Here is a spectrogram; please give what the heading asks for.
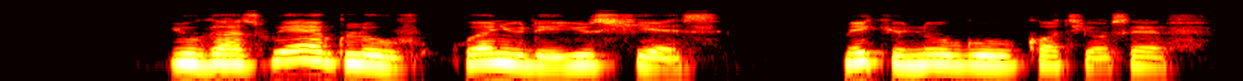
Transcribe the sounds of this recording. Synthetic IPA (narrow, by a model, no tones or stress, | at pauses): juɡaswɛɡlov | wɛ̃njudejuzʃɛs | mekʰjunoɡokʰɔtʰjɔsɛlf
